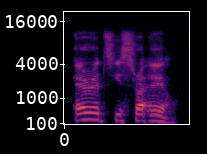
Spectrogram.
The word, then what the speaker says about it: Eretz Israel: answered so also just let me know the pronunciation since this is hebrew is eretz israel eretz israel yes you are an eretz israel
